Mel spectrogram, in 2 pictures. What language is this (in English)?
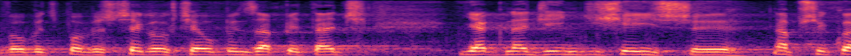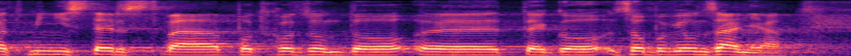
Polish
